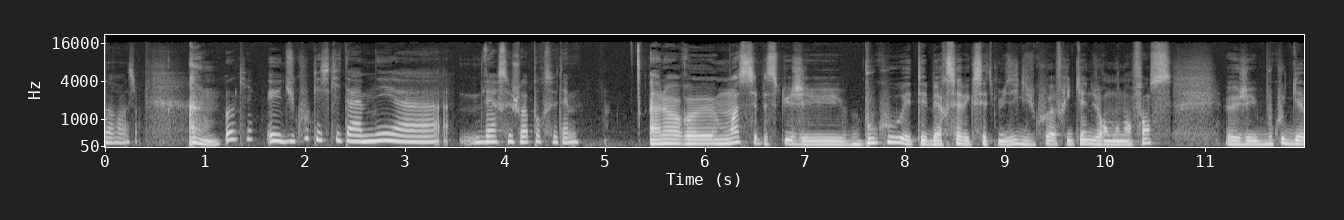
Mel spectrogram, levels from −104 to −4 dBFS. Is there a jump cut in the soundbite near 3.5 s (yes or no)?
yes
